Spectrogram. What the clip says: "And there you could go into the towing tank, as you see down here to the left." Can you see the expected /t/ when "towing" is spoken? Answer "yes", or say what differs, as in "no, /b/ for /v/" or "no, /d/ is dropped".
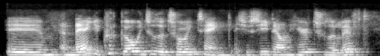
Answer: yes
